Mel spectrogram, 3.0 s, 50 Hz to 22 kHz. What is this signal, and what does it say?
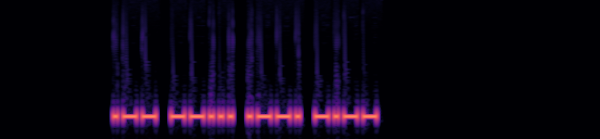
Morse code, heard as a keyed tone, about 48 wpm, 700 Hz. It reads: W7PY
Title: USA Call Signs - 4 Characters - 50wpm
